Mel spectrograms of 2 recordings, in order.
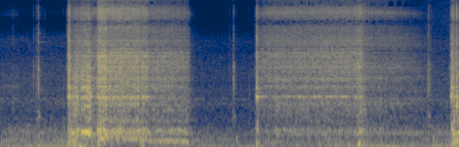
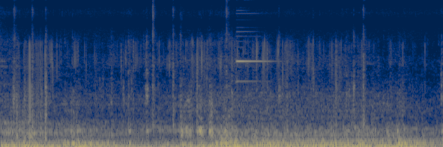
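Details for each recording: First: Swift Dzire (tagged diesel) failing to start in the morning: bursts of starter whirring and clatter with dropouts, engine never catches; starter motor failing to crank. It was push-started, then a mechanic began taking it apart. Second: Maruti Swift Dzire diesel after starter motor replacement, previously would not start and had to be push-started: quick crank, catches and settles to low steady idle clatter without grinding; starter engaging properly.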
